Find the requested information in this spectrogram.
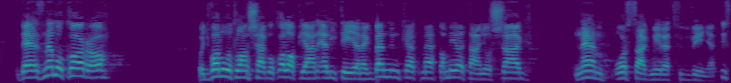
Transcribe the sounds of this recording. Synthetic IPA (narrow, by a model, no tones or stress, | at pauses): d̪ɛɛznɛmokɒrːɒ | ho̞ɟʋɒloːt̪lɒnʃaːɡo̞kɒlɒpjaːnɛlit̪eːjːɛnɛɡbɛnːyŋkɛt̪mɛrt̪ɒmeːlt̪aːɲo̞ʃːaːɡ | nɛmo̞rsaːɡmeːɾɛt̪fyɡʋeːɲɛ̰t̪i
